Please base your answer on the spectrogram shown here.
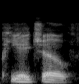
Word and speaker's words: pho: Yeah, I was always told it's pronounced pho. What is? Where there's the PHO. Some folks would call them faux restaurants, but it's actually pronounced pho. F-U. Faux I didn't know that.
